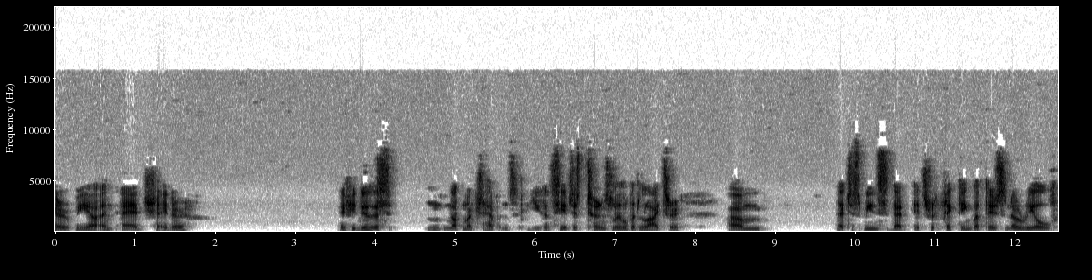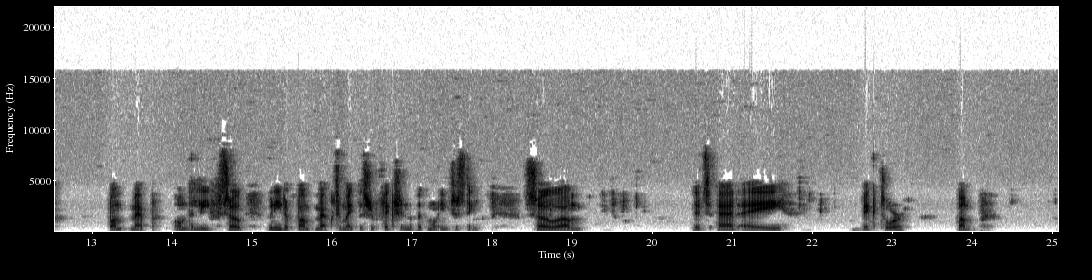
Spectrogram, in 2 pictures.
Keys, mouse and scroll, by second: 1.0-4.6 drag, 4.6 middle click, 5.2-5.5 scroll up 1, 5.6 shift+middle click, 5.9 middle click, 8.0-9.8 scroll down 1, 15.2 scroll down 1, 15.4 shift+middle click, 16.2 click, 17.5 g, 18.0 click, 19.0 shift+middle click, 19.6 shift+a, 22.0 shift+a, 24.5-25.0 drag.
